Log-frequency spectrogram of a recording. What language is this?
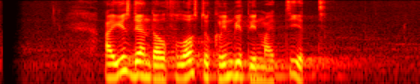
Sundanese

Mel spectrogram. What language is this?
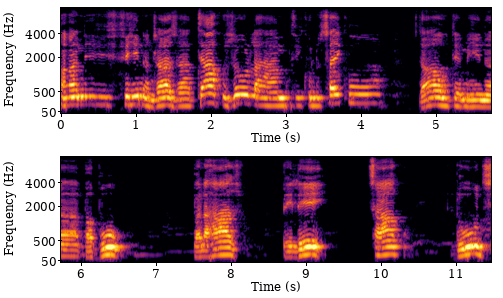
Masikoro Malagasy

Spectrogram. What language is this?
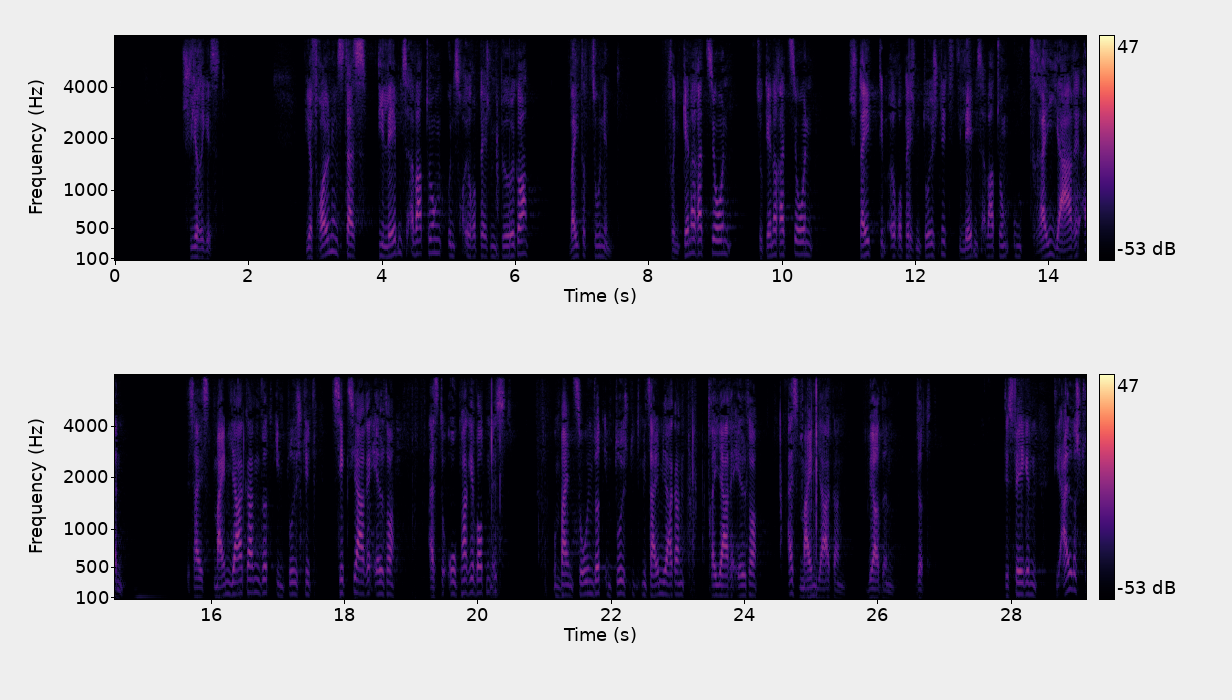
English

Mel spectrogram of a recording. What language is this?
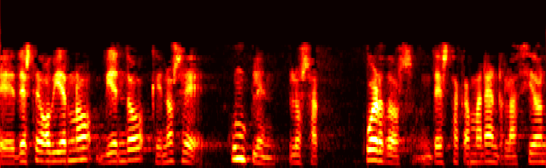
Spanish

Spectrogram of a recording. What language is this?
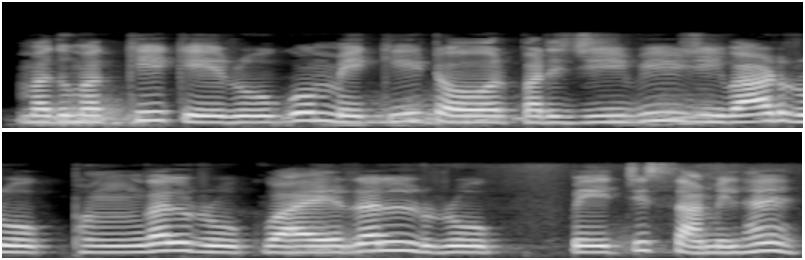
Hindi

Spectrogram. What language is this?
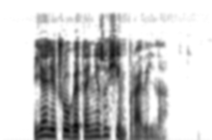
Belarusian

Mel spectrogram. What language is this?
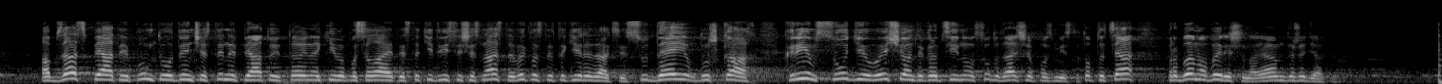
Ukrainian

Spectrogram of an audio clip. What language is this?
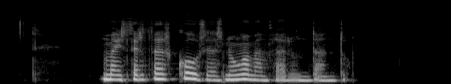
Galician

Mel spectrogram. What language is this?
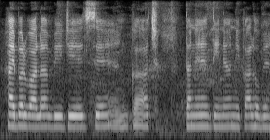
Magahi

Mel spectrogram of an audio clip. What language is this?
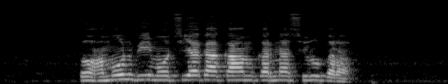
Sansi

